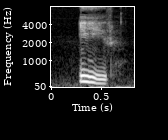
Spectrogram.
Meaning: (verb) 1. to write (optionally to someone: -nak/-nek, about someone/something: -ról/-ről) 2. to burn (a compact disc); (adjective) Irish (of or relating to Ireland, its people or language)
- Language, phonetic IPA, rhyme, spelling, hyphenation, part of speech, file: Hungarian, [ˈiːr], -iːr, ír, ír, verb / adjective / noun, Hu-ír.ogg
